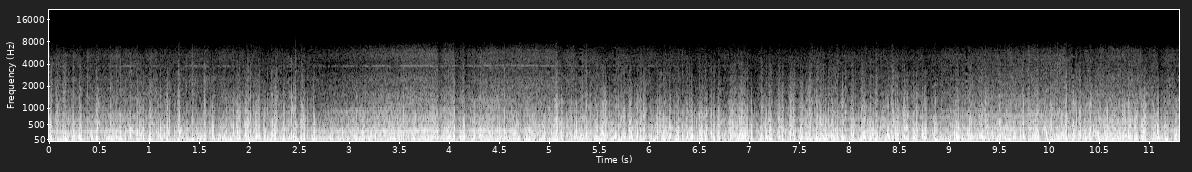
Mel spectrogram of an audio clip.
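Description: Heavy wind buffeting on a hood-mounted camera's microphone at track speed, with the C6 Corvette Z06's 7.0-litre LS7 V8 running underneath.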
